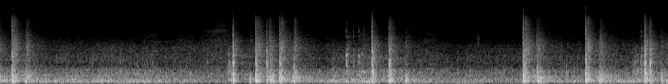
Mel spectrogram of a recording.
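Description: Aerial firework shells bursting: irregular sharp bangs, with a quick run of them about two and a half seconds in, over a steady low rumble from the display.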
